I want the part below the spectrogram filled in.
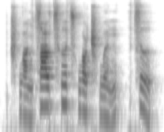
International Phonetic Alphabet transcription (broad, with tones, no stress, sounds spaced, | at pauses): ʈ͡ʂʰ w ɑ˨˩ ŋ t͡s ɑ˥ ʊ̯ t͡sʰ ɹ̩˥ t͡sʰ w ɔ˧˥ ʈ͡ʂʰ w ə˨˩˦ n | t͡s ɹ̩˥˩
